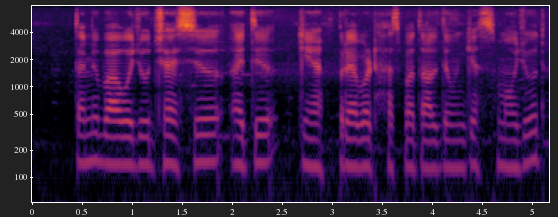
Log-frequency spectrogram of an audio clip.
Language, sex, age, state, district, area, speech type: Kashmiri, male, 18-30, Jammu and Kashmir, Pulwama, rural, spontaneous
